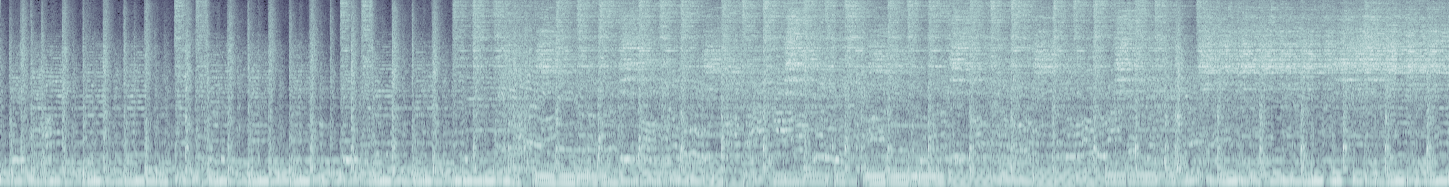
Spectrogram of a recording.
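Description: Rock band playing live: drum kit, bass guitar and electric guitar. The playing grows fuller and denser about ten seconds in.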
